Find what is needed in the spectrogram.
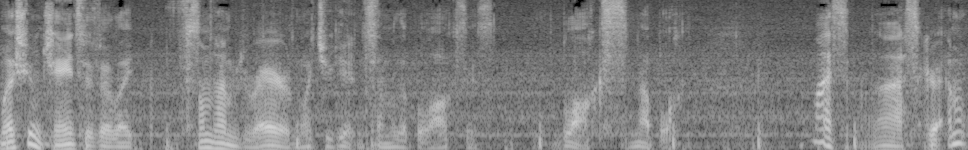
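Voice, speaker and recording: Noticeable background noise sits under lively intonation broken by long, frequent pauses. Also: man, very deep, low pitch for a man, moderate pace. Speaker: video game streamer. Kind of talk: casual chat while gaming. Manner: stumbling over words.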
